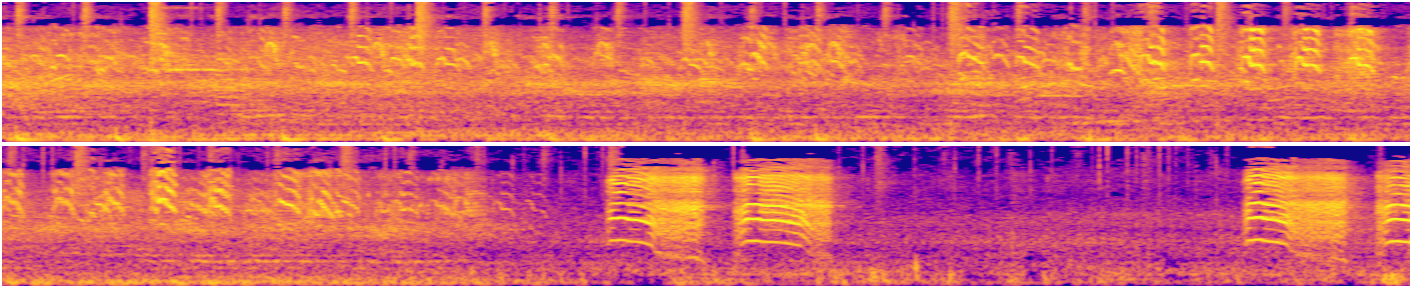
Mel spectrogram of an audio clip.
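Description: A flock of crows cawing, many calls overlapping at first. About ten seconds in the chorus thins to a few louder, separate caws that come in pairs.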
